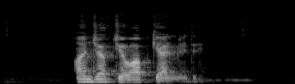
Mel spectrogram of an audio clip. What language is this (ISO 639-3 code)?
tur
